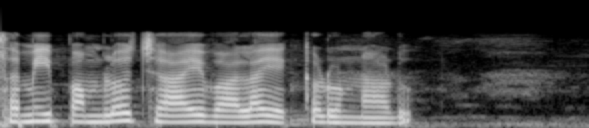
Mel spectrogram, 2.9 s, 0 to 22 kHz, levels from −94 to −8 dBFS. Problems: background sounds at intervals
